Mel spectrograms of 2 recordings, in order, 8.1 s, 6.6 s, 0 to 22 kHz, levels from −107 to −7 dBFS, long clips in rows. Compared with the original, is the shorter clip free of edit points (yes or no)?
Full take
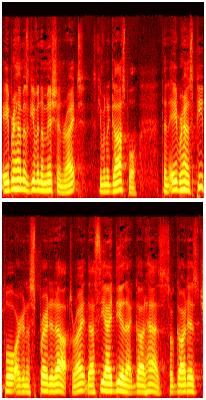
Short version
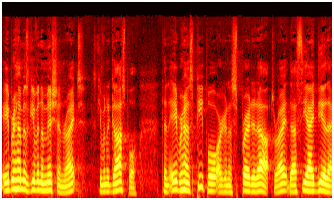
yes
